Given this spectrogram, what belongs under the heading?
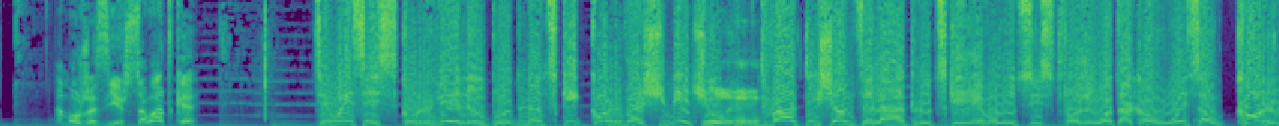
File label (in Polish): dubbing pl; gruby ma depresje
